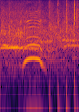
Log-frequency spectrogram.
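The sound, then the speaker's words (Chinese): A clapping sound effect: a quick run of about six sharp, evenly spaced claps. Before them comes a steady tone that bends into a rising and falling pitch glide. “你们的 RCP 里面不是都有那个拍手效果音吗？”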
